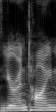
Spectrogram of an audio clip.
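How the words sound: The 'town' vowel is exaggerated in a mocking way. This is how classmates mockingly imitate the speaker's accent. "better known within our class as Urinetown"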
